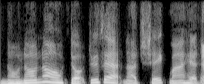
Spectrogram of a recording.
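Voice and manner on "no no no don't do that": play-acted, sweet, gentle baby-talk voice. A former driver recalls talking to them like babies, retelling in a sweet voice. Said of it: "I'd say it in a sweet voice".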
